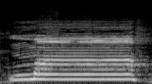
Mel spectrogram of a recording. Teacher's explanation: मीम पर खड़ी है, मीम को थोड़ा सा लंबा करना है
